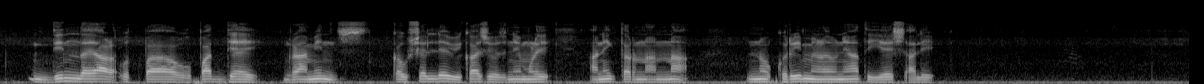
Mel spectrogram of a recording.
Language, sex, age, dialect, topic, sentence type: Marathi, male, 18-24, Standard Marathi, banking, statement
